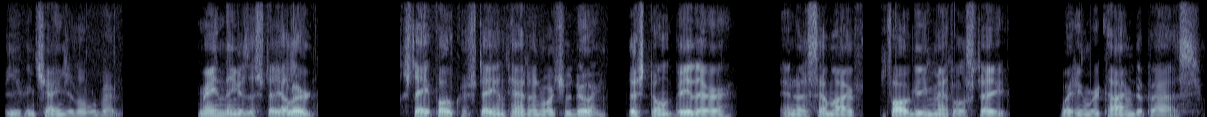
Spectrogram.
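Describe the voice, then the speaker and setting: Slow, calm, gravelly older man. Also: medium pitch, no echo, studio quality. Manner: slow, calm, deliberate delivery with pauses between short phrases. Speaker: spiritual teacher of meditation. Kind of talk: unscripted spiritual discourse on meditation.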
